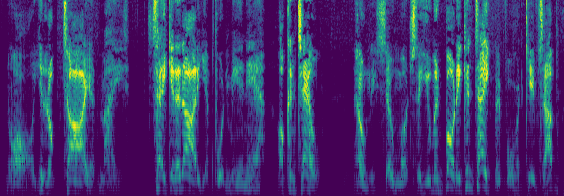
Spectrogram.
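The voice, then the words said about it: Fake Cockney English accent. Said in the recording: “this is a fake accent, it's one I think we might have missed in our fake accents top five ... he picked up a Cockney”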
